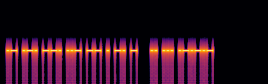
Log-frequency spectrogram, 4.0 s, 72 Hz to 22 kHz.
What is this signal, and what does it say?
Morse code, heard as a keyed tone, about 40 wpm, 700 Hz. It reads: ARGUMENT IS.
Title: Sentences from Top 1400 Words 40wpm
